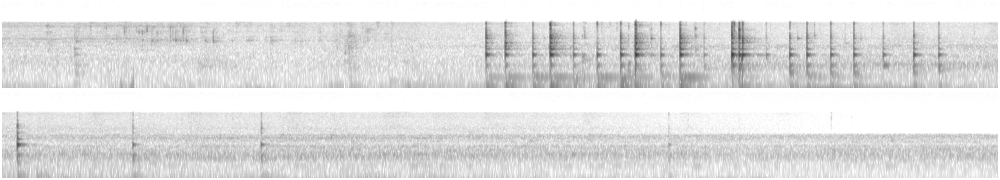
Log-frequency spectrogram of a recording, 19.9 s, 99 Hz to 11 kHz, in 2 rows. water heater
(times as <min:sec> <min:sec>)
0:00.0 0:09.5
